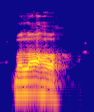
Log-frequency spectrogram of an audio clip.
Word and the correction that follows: Mahalo: Mahalo. I got to say it right.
